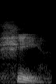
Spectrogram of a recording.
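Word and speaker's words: shchi: how they pronounce it and it's yeah it's pronounced she which is a cabbage stew which I'm sure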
